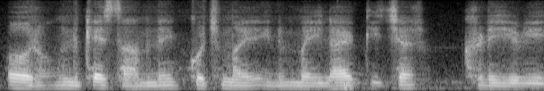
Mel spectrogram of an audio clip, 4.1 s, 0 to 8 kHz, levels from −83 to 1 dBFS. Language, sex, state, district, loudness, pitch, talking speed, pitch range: Hindi, male, Uttar Pradesh, Saharanpur, -17 LUFS, 100 Hz, 145 wpm, 95-105 Hz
